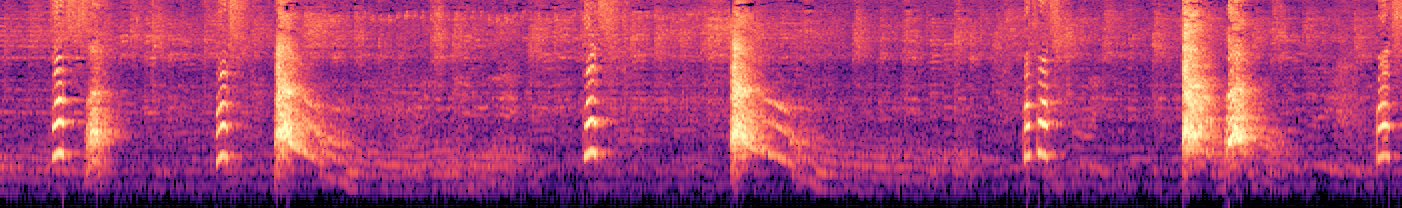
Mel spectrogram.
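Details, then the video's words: Toy Maltese dog in a barking exchange with its owner: sharp, bright single or double barks every few seconds, answered by the owner's imitated barks, tonal and voiced, in the quiet pauses between. "bark off with a toy maltese"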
